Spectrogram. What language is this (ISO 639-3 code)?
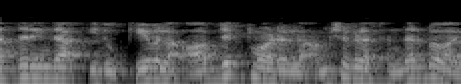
kan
